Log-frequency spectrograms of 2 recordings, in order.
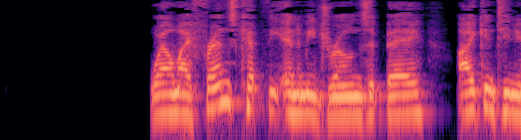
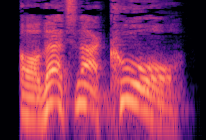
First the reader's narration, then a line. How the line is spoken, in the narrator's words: Deal shouted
